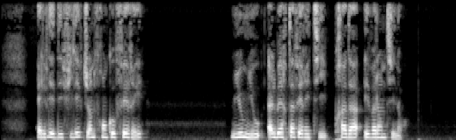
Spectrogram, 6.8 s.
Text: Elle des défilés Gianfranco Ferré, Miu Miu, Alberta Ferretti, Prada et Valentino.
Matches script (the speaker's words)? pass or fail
pass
